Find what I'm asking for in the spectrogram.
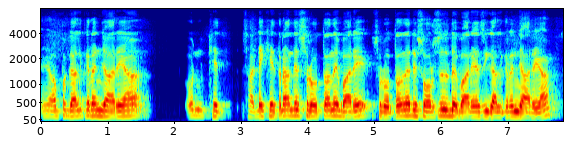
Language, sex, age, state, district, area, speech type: Punjabi, male, 30-45, Punjab, Fazilka, rural, spontaneous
